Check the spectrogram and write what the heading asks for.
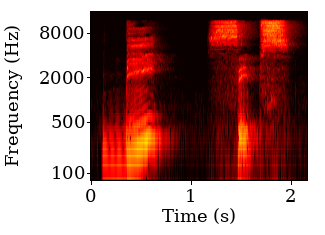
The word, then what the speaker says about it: bíceps: se separa assim ó bíceps é uma palavra dissílaba Ok a sílaba tônica de bíceps Hebe e como ela é uma paroxítona não terminada em a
